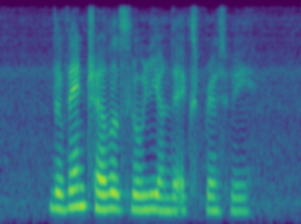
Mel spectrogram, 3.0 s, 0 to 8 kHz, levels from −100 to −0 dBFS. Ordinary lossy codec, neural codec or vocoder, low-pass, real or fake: none; codec, 24 kHz, 6 kbps, HILCodec; 7.2 kHz; fake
